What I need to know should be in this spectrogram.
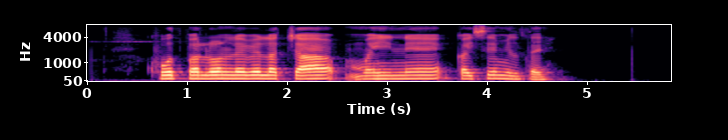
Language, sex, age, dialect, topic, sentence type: Magahi, male, 31-35, Central/Standard, banking, question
